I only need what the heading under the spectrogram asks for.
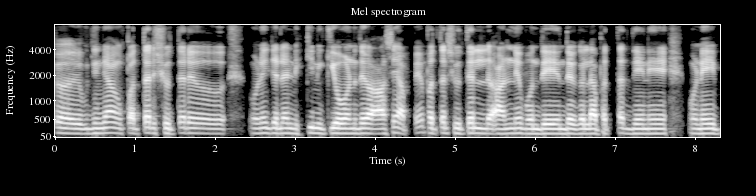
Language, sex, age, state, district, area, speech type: Dogri, male, 18-30, Jammu and Kashmir, Reasi, rural, spontaneous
